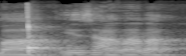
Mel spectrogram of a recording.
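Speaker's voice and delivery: put-on Gyeongsang accent, leading "ma". Imitating a head coach asking why a rookie didn't greet: Gyeongsang accent. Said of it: "경상도 마가 들어갔잖아요".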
